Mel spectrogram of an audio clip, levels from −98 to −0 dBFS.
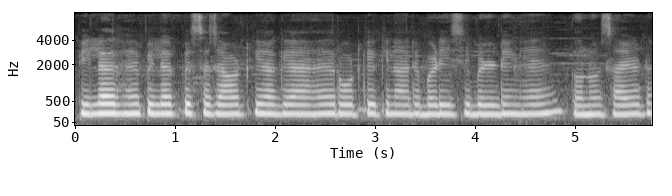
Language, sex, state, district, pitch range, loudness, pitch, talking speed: Hindi, female, Haryana, Charkhi Dadri, 205-215 Hz, -16 LUFS, 205 Hz, 175 wpm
